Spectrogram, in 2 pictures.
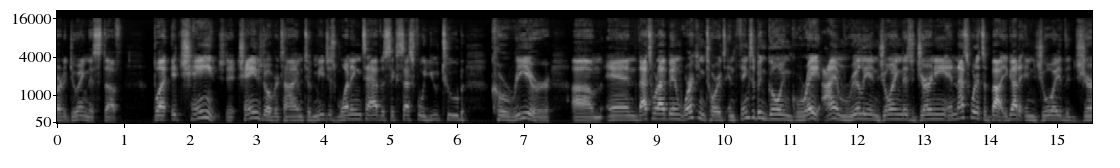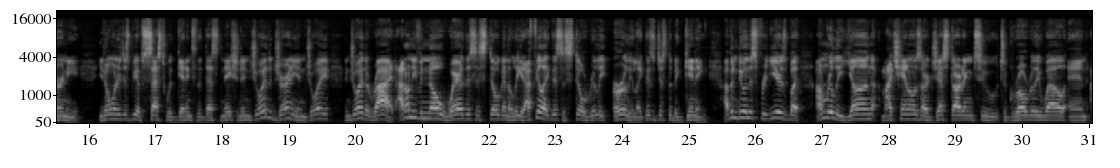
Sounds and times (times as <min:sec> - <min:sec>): Speech: 0:00.0 - 0:31.0.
